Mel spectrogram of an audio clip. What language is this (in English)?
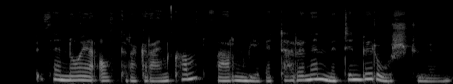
German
